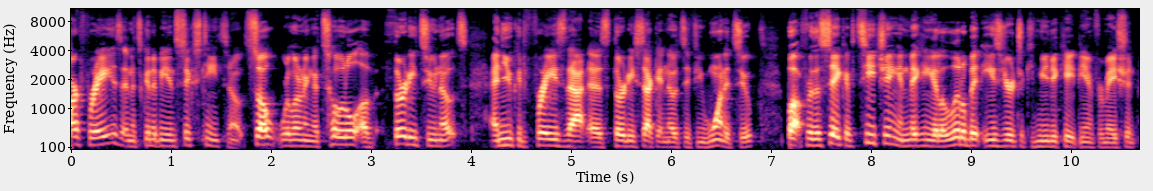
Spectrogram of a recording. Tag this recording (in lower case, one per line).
speech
